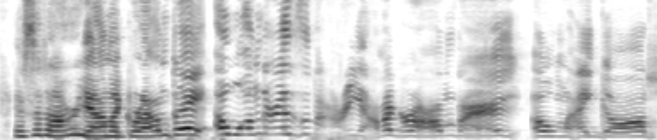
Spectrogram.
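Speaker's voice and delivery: high squealed guessing, slowing at the end; hammed-up falsetto wonder; mock excitement. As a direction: imitate a giddy panellist losing it. Mimics excited TV show guessing.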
